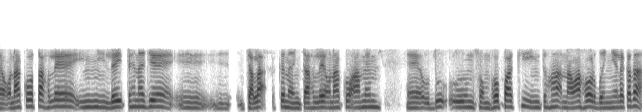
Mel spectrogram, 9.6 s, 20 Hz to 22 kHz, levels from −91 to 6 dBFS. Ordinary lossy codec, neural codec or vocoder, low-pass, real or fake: none; none; 3.6 kHz; real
